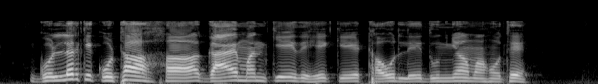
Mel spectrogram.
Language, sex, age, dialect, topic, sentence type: Chhattisgarhi, male, 18-24, Western/Budati/Khatahi, agriculture, statement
